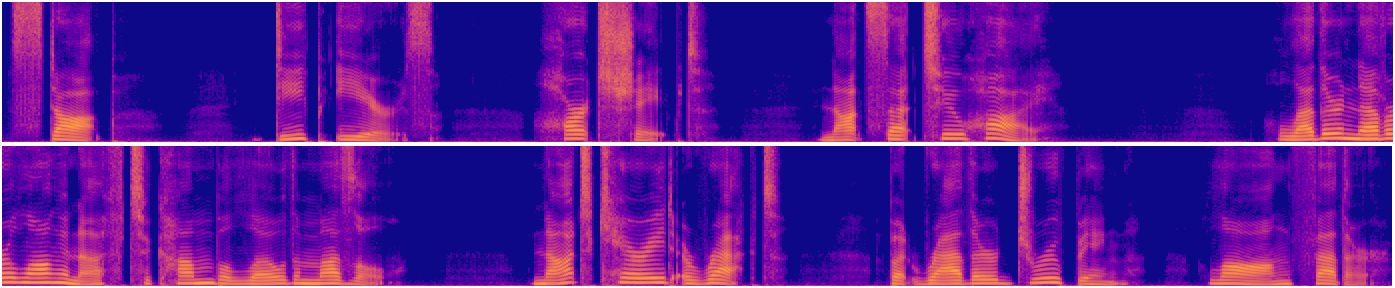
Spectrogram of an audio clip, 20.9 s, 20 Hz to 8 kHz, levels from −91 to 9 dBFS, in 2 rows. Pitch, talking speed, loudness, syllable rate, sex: 200 Hz, 70 wpm, -19 LUFS, 2.7 syllables/s, female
